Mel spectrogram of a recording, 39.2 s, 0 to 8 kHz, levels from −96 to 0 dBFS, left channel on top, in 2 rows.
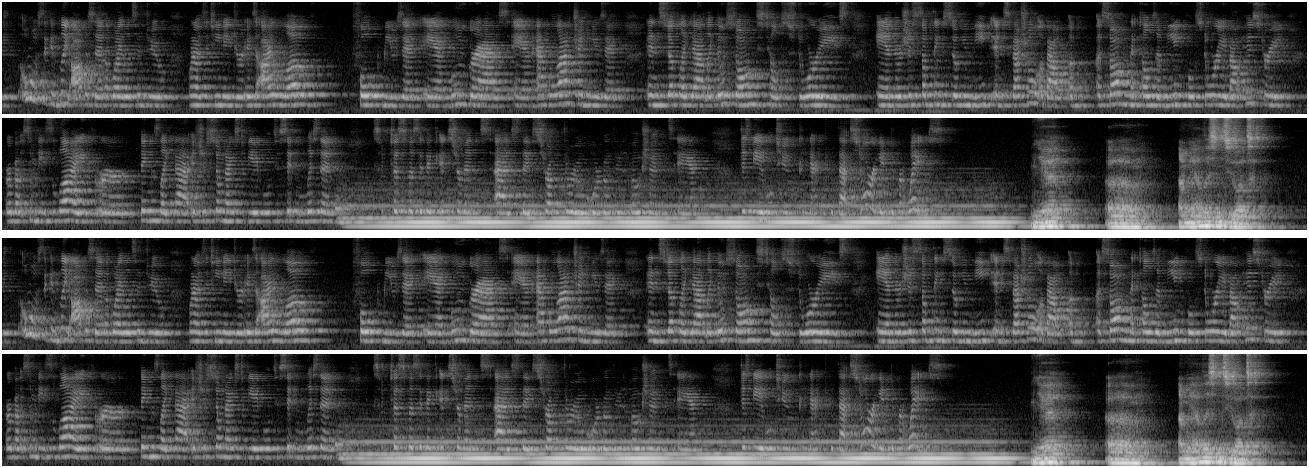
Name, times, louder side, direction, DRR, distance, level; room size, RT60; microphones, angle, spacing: voice 1, 0.0-2.5 2.8-4.6 5.3-9.2 9.7-19.2 19.6-24.6 25.2-33.7, equal, 5° right, 5 dB, 4.5 m, -38 dB
Organ, 24.6-34.9, right 1 dB, 15° left, 2.1 m, -24 dB
voice 2, 35.0-35.4 36.1-36.7 37.2-38.3, equal, 30° right, 1 dB, 7.0 m, -19 dB
20.5 x 20.0 x 8.6 m, 1.1 s
head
